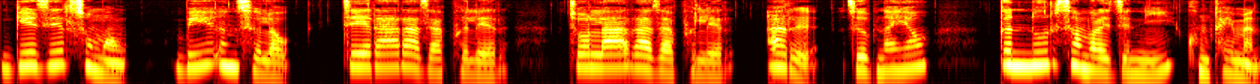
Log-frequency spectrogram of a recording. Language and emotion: Bodo, neutral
